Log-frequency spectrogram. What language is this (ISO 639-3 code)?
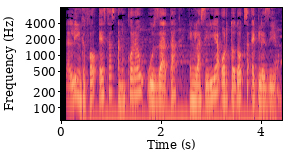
epo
